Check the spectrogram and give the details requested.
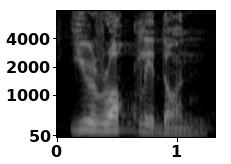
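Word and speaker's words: Euroclydon: It says there but no long after a attemptious head wind arose called Uroclidon. Yan. Ang hirap pong i-pronounce ano. So ako na lang po magpo-pronounce para sa inyo. Euroclidon.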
